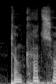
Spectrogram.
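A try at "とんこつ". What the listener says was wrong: Pronounce wrong again. It's tonkotsu, not tonkatsu. Tonkatsu means something else.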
